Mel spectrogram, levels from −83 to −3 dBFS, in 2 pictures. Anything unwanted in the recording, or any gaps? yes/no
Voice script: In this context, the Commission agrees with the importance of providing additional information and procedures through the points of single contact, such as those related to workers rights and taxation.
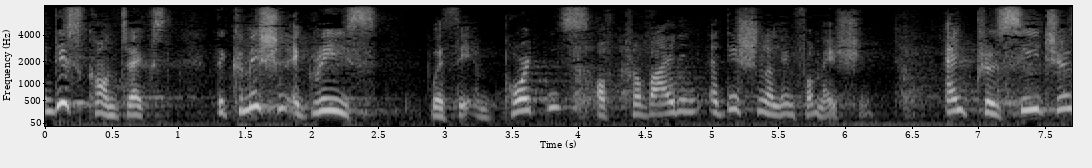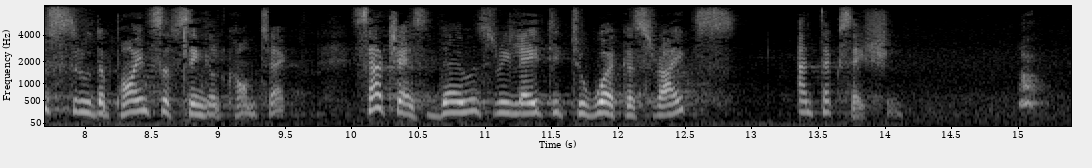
yes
